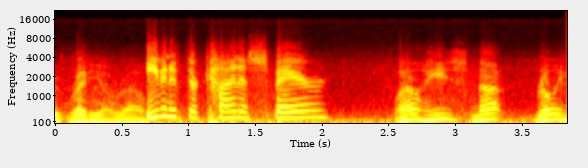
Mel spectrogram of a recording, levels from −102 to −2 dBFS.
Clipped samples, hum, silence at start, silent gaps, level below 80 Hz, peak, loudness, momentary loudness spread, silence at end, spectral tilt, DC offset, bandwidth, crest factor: under 0.1%; none; 0 s; none; -38 dBFS; -4 dBFS; -20 LUFS; 9 LU; 0 s; -8 dB/octave; under 0.1%; 7.2 kHz; 16 dB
